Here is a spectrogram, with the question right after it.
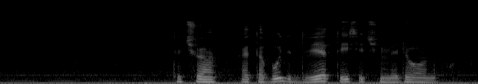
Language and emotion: Russian, neutral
